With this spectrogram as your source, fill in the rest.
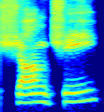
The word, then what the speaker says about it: Shang-Chi: To your credit, you have been pronouncing it Shang-Chi since like day one when we started fucking doing this podcast stuff.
